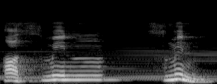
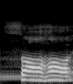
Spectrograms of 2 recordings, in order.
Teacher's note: এইসব শব্দগুলোতে আমরা স দাঁতে লাগিয়ে সকে উচ্চারণ করব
